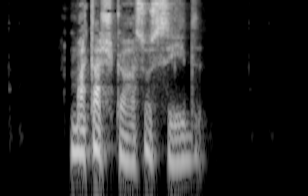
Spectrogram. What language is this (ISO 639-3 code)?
mlt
